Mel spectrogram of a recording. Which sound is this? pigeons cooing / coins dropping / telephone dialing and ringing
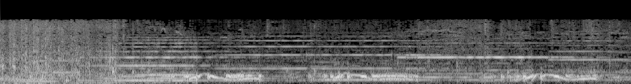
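pigeons cooing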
